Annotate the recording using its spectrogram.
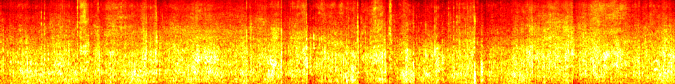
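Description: Ice skates scrape and hiss across an outdoor rink.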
